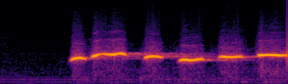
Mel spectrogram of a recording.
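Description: A person whistles a short melody of about six clear, steady notes, close and fairly loud, beginning after a brief silence with no talking.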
